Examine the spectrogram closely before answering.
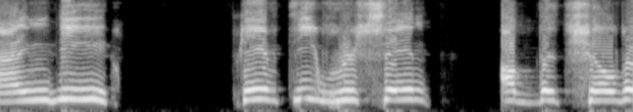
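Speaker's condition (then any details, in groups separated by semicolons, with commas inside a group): Hydrocephalus with shunt failure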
